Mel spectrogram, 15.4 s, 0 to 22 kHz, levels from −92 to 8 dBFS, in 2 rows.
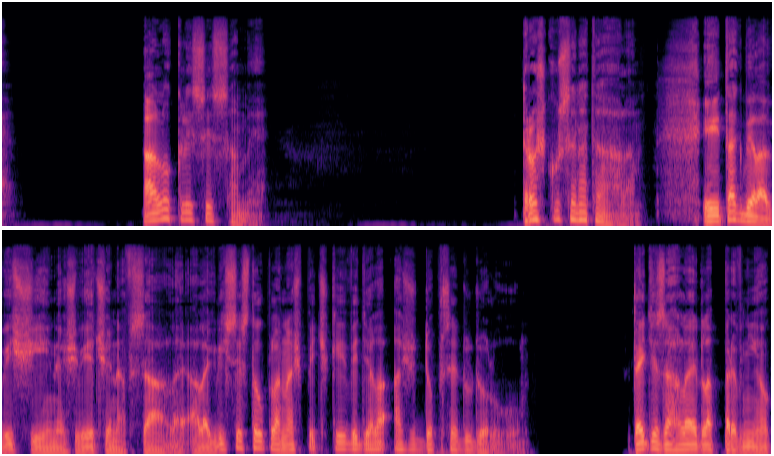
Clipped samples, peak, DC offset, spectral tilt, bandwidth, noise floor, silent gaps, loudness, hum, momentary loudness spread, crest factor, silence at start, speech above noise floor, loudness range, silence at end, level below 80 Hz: under 0.1%; 0 dBFS; under 0.1%; -5 dB/octave; 16 kHz; under -90 dBFS; none; -22 LUFS; none; 12 LU; 24 dB; 0 s; over 68 dB; 6 LU; 0 s; -40 dBFS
